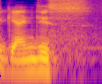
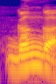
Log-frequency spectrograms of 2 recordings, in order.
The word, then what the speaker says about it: गंगा: देश का सबसे इंपॉर्टेंट नदी है गजस भाई गजस क्या होता है गंगा है रियल नाम तो गंगा है तो एक व्यक्ति ने उसको मिस प्रोनाउंस किया तो हमने उस नाम को ले लिया एज अवर आइडेंटिटी तो इसमें दिक्कत है गंगा बन गया गेंजेस वैसे ही जमुना बन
